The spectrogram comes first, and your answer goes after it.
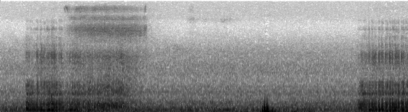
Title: THE SNORING DOGS😄OZIE AND DOXIE🤪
